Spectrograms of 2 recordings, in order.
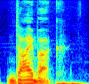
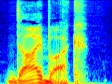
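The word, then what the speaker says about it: Dybbuk: Come in and tell me how to say this word. It's D-Y-B-B-U-K. How do you say that? – Wait, point to it. Oh. Dybuk. – Dybuk.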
